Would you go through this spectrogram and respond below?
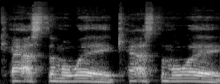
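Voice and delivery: shrieked, screamed, shrieking delivery. Voicing a critter in a hayloft pointing at Cornell: screaming. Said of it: "And he's screaming".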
